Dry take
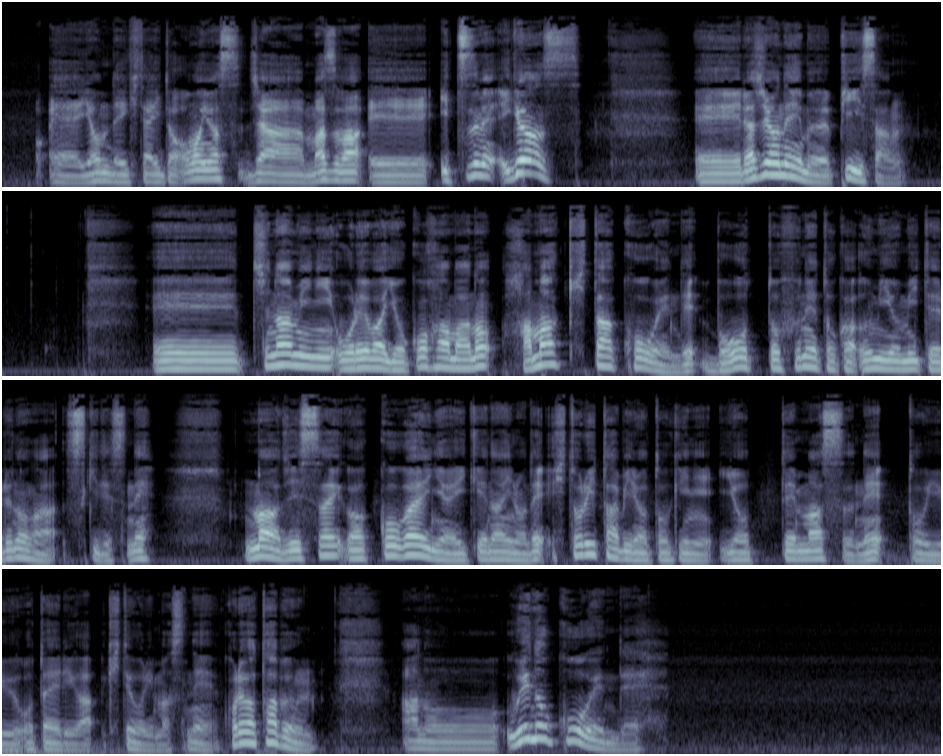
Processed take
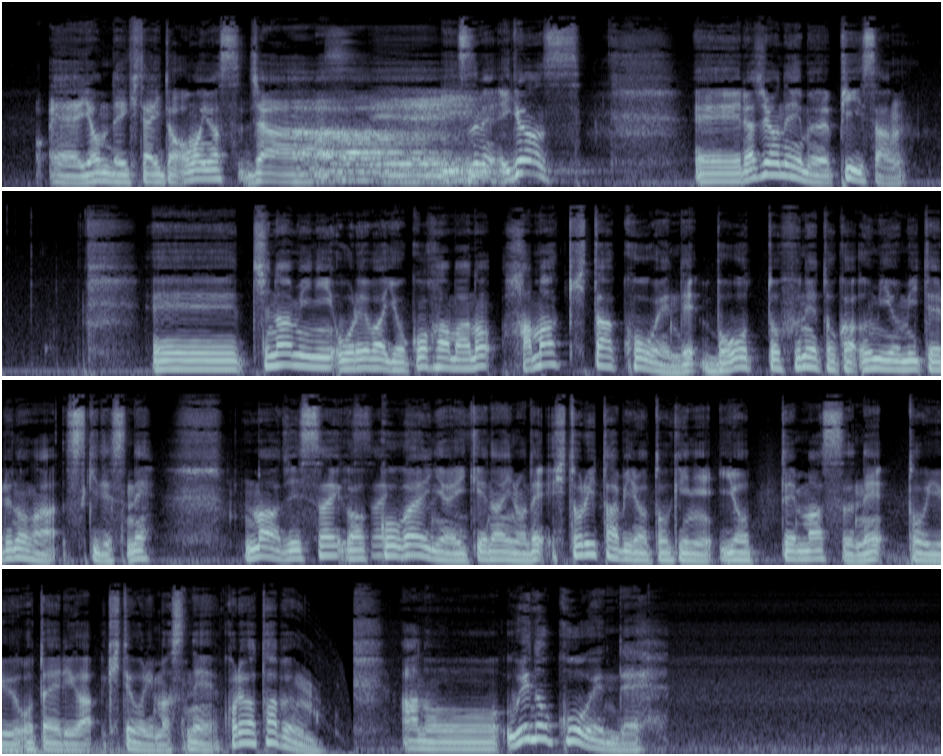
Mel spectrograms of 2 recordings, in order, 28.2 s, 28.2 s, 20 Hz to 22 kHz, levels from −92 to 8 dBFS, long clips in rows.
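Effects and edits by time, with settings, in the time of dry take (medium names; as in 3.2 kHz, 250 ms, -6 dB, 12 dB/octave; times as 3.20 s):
2.14–3.39 s: reverb throw, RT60 1.4 s, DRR -9 dB
16.22–16.91 s: echo throw 390 ms, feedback 35%, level -14.5 dB
23.32 s: tape stop 0.45 s
whole clip: level rider gain up to 11 dB; treble shelf 4.8 kHz -9 dB; compression, threshold -22 dBFS; trim +2.5 dB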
